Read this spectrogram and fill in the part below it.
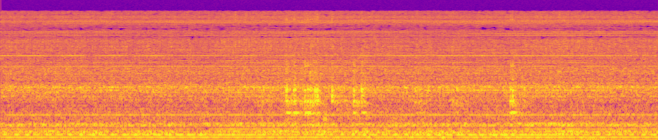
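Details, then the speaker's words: Old Highscreen Allround retro PC from an eBay classifieds ad, booting after a reset: quiet, steady fan whir over a low hum with a couple of faint drive chirps; normal PC fan and drive noise. "und jetzt starten wir noch mal ohne dass ich quatsche ich liebe diese Geräusche"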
